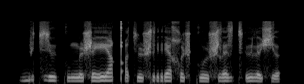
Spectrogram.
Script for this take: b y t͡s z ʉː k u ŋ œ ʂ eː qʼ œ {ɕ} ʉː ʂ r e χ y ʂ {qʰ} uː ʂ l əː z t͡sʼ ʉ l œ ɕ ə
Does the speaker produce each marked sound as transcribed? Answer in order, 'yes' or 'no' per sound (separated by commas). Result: no, no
